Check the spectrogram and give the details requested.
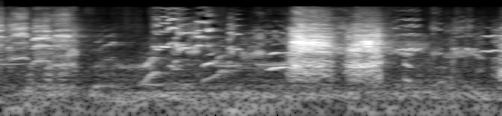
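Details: Rainbow lorikeets harassing larger birds, including sulphur-crested cockatoos, brushturkeys and other lorikeets, give rasping shrieks and quick chattering twitters, with two loud grating screeches in the middle.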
